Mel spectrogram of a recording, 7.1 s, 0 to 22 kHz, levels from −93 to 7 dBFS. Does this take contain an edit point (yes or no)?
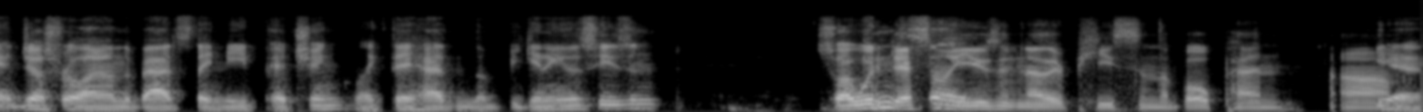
no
